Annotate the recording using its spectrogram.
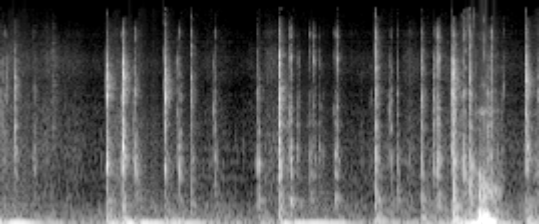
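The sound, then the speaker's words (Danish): Rapid clicking of keys on a computer keyboard as a new line of text is typed, irregular bursts of typing with a low background hum and a slightly louder thump near the end. “Og så kunne vi godt skrive ny linje, så skal vi bare slutte den af, ikke?”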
